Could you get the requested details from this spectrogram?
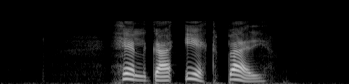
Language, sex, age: Swedish, female, 53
